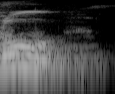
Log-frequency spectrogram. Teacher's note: را کو موٹا پڑھیں کیونکہ را پر پیش ہے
